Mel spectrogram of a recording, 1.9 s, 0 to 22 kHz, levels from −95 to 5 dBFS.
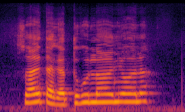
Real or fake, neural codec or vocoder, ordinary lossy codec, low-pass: fake; codec, 44.1 kHz, 7.8 kbps, Pupu-Codec; none; 19.8 kHz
